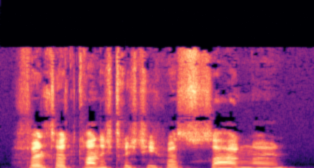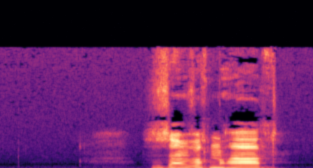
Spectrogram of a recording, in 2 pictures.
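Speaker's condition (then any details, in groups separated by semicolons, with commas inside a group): Spasticity from birth; multiple sclerosis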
